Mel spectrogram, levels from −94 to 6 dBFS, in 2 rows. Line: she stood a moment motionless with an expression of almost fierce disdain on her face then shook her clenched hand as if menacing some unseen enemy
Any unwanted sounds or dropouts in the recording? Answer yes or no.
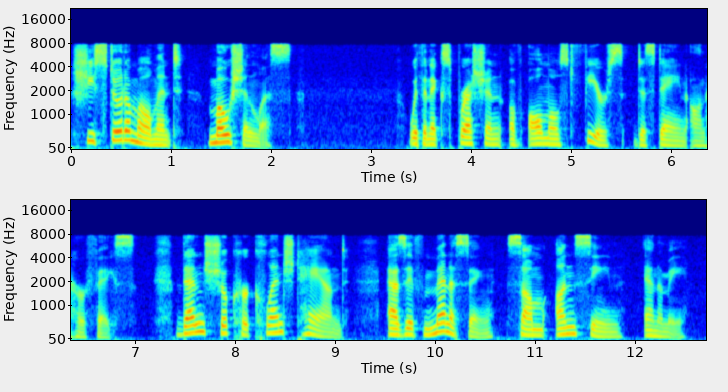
no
